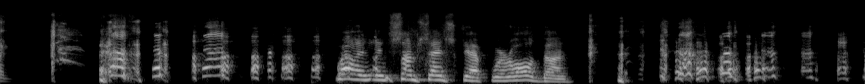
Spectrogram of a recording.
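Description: An elderly man talks with animation over an online call.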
